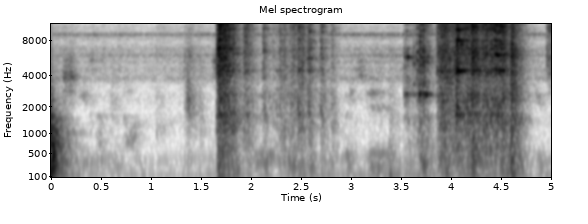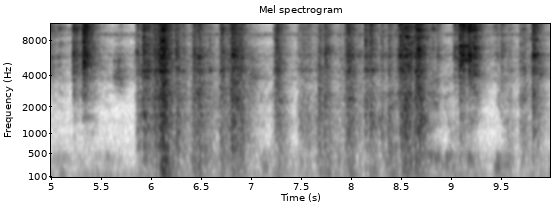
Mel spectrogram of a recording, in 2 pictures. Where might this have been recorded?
in a kitchen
